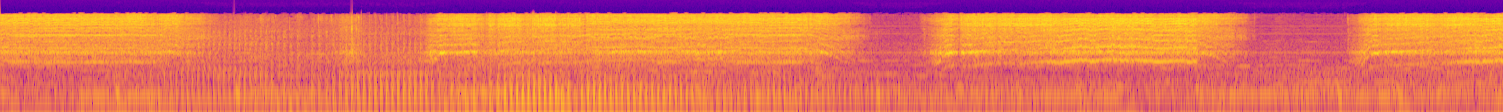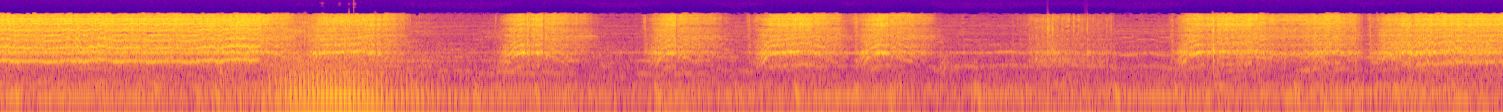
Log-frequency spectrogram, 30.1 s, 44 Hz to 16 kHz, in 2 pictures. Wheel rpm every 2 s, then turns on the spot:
130, 10, 130, 150, 70, 140, 50, 160, 130, 50, 30, 50, 20, 50, 100.
24-26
